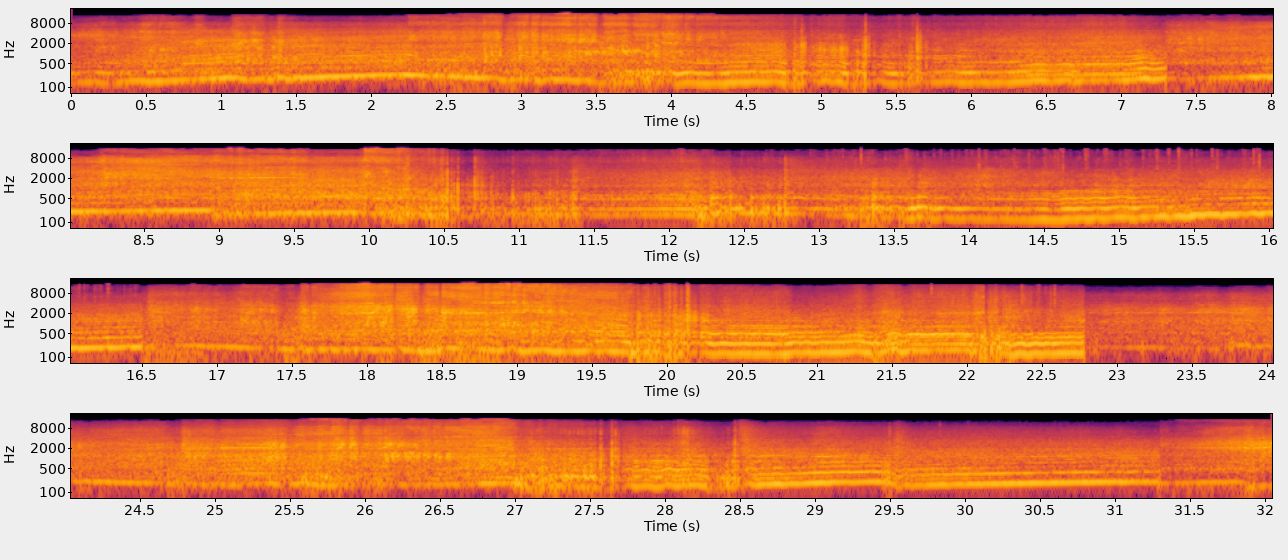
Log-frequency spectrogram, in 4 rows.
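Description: Škoda Fabia Rally2 rally car's turbocharged four-cylinder engine driven flat out on a forest stage, revs climbing and dropping sharply through quick gear changes in several short passes. Loose gravel and grit hiss and spray from the tyres as the car slides through the bends.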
